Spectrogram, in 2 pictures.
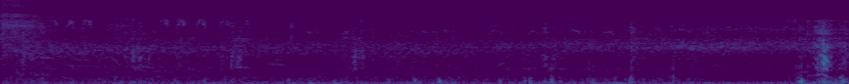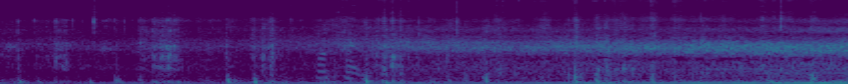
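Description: Horse's hooves cantering on soft arena footing: a run of dull hoofbeats, several a second, starting about halfway through. A rushing noise swells toward the end.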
